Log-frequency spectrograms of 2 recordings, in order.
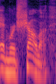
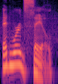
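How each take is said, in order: First: The surname begins with an 'sh' sound. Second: The surname begins with a plain 's' sound. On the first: The speaker calls it right. "It's actually pronounced Edward Shala" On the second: The speaker calls it wrong. "that's incorrectly pronounced"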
